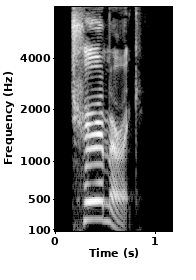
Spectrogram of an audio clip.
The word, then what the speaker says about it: turmeric: But just since someone said that, the other word that I've just since come to understand, it's pronounced differently than, it's spelt differently than it's pronounced. Turmeric. T-U-R-M-E-I-C. Turmeric.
